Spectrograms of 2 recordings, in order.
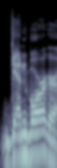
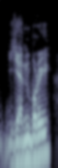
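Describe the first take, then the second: First: The name is said in an anglicized way. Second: The name is said in a native-style way. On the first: The speaker calls it wrong. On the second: The speaker calls it right.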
